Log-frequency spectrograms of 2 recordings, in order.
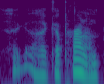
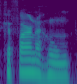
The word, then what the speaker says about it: Capharnaum: He then returned to Capharnaum, and some people pronounce it Capernaum, but it's Capharnaum, the town of Nahum.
